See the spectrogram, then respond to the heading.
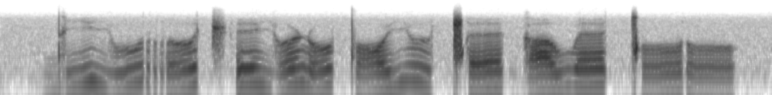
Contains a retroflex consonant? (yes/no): yes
